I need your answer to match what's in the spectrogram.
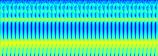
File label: male E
